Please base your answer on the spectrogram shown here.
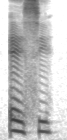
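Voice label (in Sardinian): "essi", female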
